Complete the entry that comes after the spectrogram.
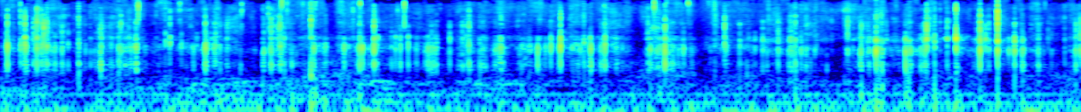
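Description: A small, hollow handheld plastic IR remote control with colored rubber buttons is held in both hands and tapped and clicked with long nails. The result is a quiet, steady stream of rapid, sharp clicks and dry, crinkly taps that stop instantly, over a faint low hum.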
